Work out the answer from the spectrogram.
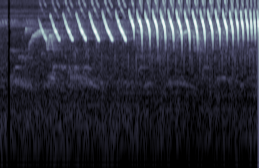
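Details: Canary singing in a rolling, sharp-burst style, used as tutor song for magpie robins: a faint rising note, then a fast train of downward-sweeping high whistles, about three per second, speeding into a tight roll.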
